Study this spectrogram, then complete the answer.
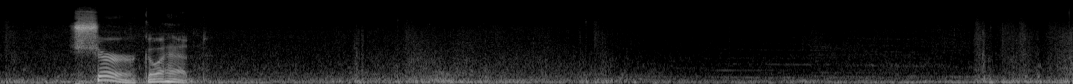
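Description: Naval battleship gunfire in the game Ultimate Admiral: Dreadnoughts, a pair of loud booming salvos early on, then a low rumbling sea-and-wind ambience with a brief spoken line.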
